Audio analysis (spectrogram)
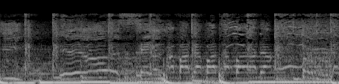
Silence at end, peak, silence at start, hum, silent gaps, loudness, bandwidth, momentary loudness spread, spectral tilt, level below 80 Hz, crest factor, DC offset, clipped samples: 0 s; -12 dBFS; 0 s; none; none; -24 LUFS; 11.5 kHz; 2 LU; -4.5 dB/octave; -28 dBFS; 10 dB; under 0.1%; under 0.1%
